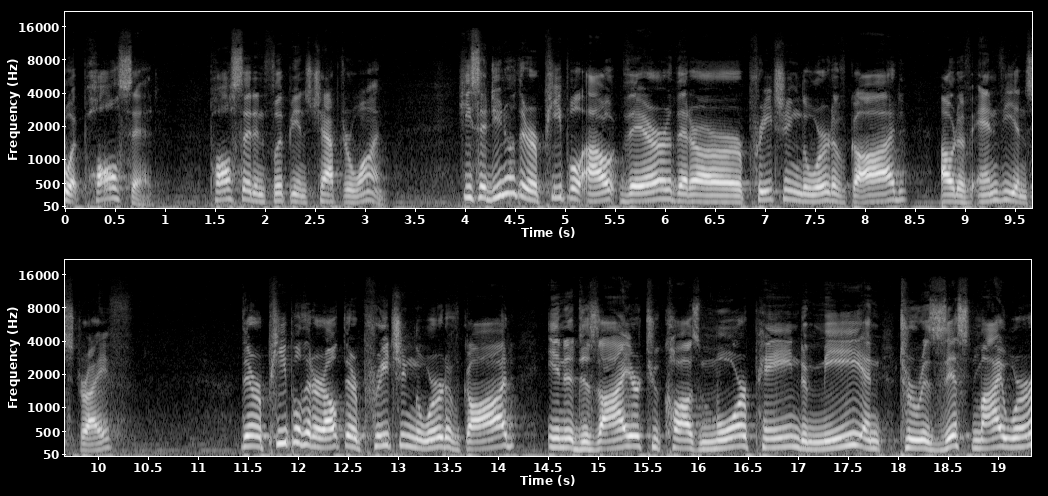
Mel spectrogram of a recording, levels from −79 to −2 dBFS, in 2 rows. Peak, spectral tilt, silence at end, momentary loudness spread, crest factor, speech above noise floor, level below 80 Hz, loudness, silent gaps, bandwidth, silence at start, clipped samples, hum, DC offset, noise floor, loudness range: -2 dBFS; -6 dB/octave; 0 s; 8 LU; 14 dB; 29 dB; -44 dBFS; -16 LUFS; none; 14.5 kHz; 0 s; under 0.1%; none; under 0.1%; -44 dBFS; 5 LU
